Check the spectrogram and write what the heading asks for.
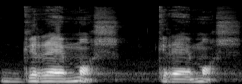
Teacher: Because the tone is in the letter 'o', 'omicron' it's this particular syllable that is going to get the emphasis.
